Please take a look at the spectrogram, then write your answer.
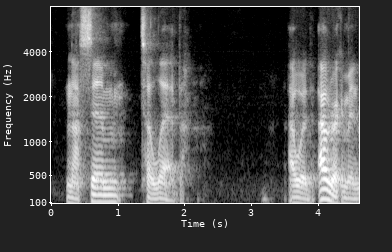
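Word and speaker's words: Nassim Taleb: about black swans n-a-s-i-m that's how you say his name nasim teleb i would i would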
